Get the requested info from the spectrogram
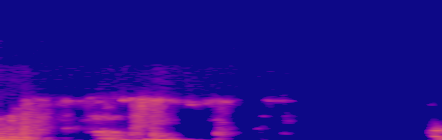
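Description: A person's voice coming through a video call, heard as a few short, clipped fragments of speech in the first second, then silence.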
